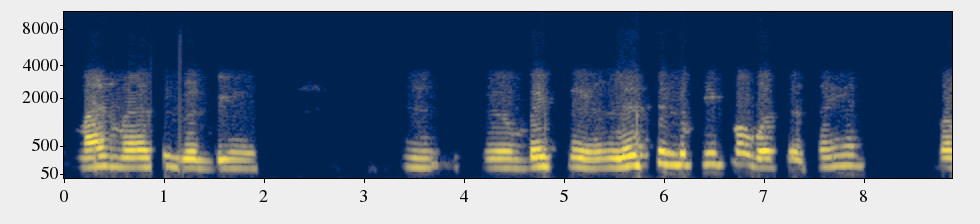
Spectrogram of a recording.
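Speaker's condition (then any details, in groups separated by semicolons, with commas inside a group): Cerebral palsy, mild; speech slightly affected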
